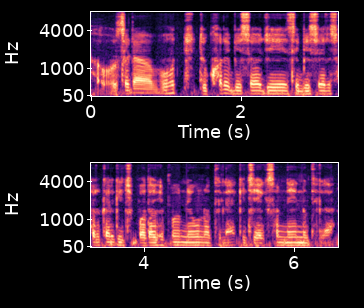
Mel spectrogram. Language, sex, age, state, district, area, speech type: Odia, male, 30-45, Odisha, Kalahandi, rural, spontaneous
